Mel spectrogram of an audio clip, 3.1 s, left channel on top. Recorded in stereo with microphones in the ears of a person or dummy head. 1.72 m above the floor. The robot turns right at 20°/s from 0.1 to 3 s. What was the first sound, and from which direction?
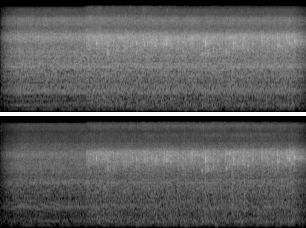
Frying, 145° left.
